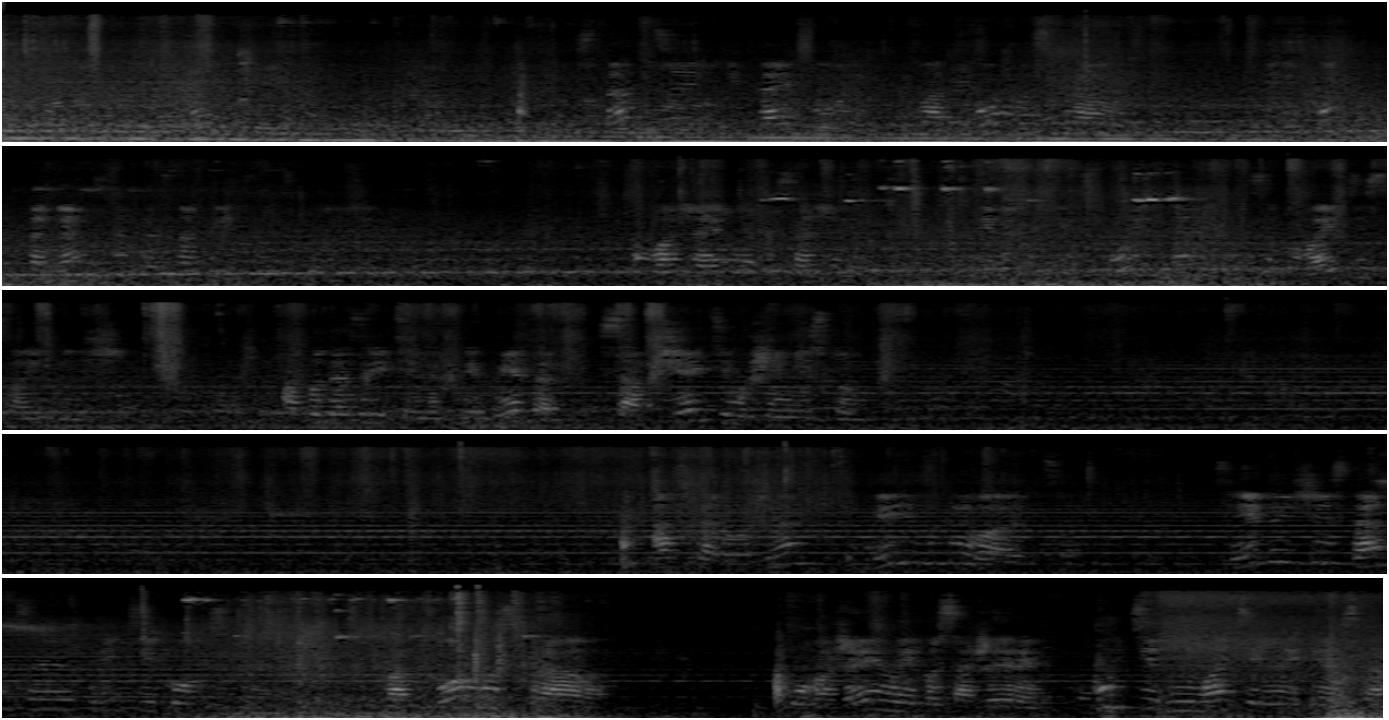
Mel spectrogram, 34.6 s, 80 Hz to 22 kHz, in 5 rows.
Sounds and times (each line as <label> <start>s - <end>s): intercom announcements 0.0s - 34.6s
subway train ride 0.0s - 34.6s
people talking 2.9s - 8.8s
people talking 10.1s - 18.3s
people talking 23.9s - 26.2s
people talking 26.9s - 29.0s
people talking 29.6s - 30.8s
people talking 31.6s - 34.6s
